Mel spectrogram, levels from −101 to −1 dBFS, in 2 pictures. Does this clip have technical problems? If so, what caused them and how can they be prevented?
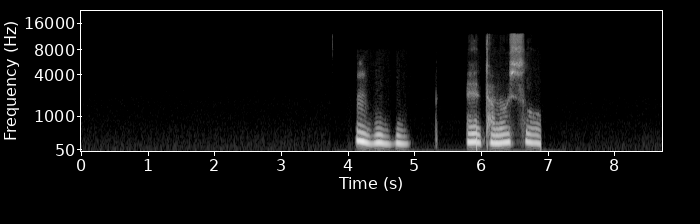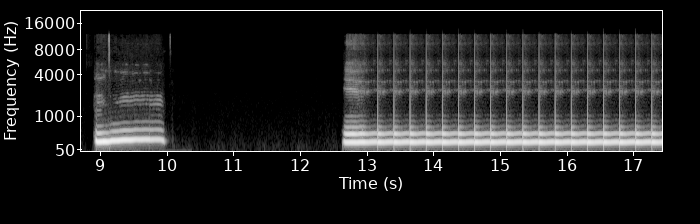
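Yes. Compressed frames skipped at 5.94, 6.90 and 9.74 s: the speech jumps ahead by roughly a third, then a sixth, then a sixth of a second. Prevent this by checking the file's integrity and using error-resilient transport.

A broken-record loop runs from 13.17 s to the end: one 242 ms piece repeats exactly 18 times. Unlike echo or stutter, the repeats are identical. This was likely a stalled player or stream. Prevent it with stall detection that mutes or resyncs instead of resending the last buffer.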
